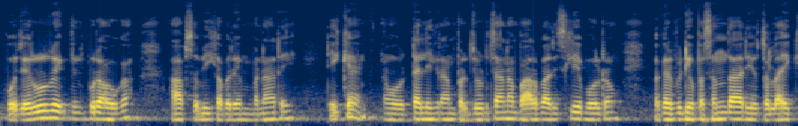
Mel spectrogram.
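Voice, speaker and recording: A man's voice: medium pitch, gravelly, darkish tone. Man, Rajasthani accent, English teacher, exam-prep lecture, repeats example words over and over. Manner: drills words by repeating them aloud. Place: Suratgarh, Rajasthan.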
